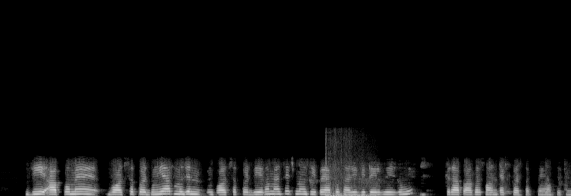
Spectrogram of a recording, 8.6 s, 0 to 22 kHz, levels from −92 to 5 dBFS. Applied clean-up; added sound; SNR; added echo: classical method log-MMSE.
